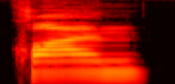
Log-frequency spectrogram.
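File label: "kuan", Chinese; Nihao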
